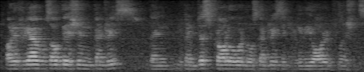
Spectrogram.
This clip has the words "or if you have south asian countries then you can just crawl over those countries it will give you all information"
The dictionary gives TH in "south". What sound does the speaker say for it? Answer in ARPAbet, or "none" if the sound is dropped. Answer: T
